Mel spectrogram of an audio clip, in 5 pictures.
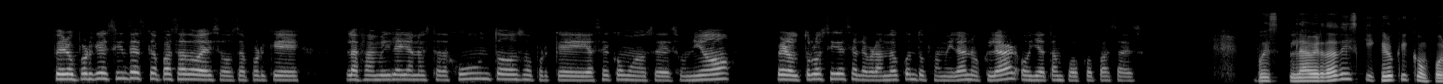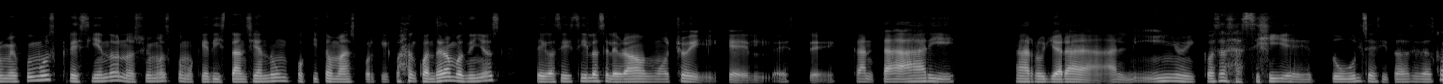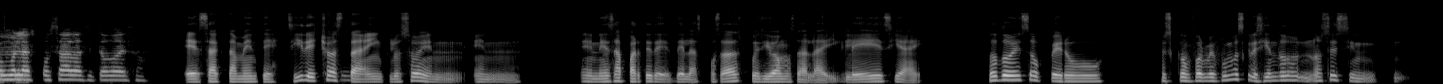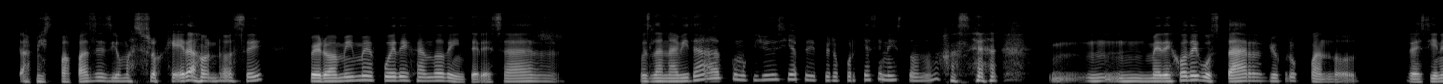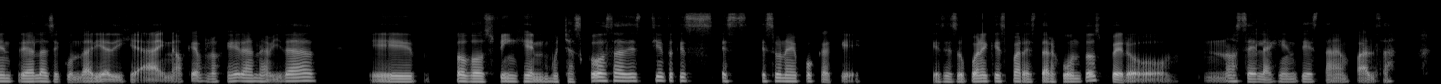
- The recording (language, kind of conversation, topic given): Spanish, podcast, ¿Has cambiado alguna tradición familiar con el tiempo? ¿Cómo y por qué?
- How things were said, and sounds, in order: laughing while speaking: "cuan"; laughing while speaking: "cosas así"; laughing while speaking: "les dio más flojera"; laughing while speaking: "O sea"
